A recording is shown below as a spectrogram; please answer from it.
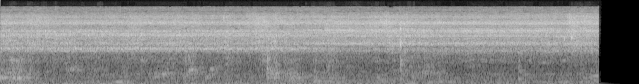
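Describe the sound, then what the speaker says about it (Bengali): Chickpeas and onions fry in a pan with a continuous bright hiss and faint clicks and rattles throughout, close and fairly loud, ending abruptly; no talking. "ছোলা বুটটা ভাজবো বসাই দিয়েছি এই যে ছোলা বুট এটাকে ভেজে নিব"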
